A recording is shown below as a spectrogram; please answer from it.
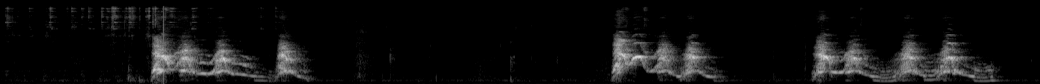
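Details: Indoor beagle named Gia, barking nonstop at a Spider-Man lamp that fell to the middle of the room, play bowing at it; three bursts of rapid harsh barks, each three or four barks, separated by silent gaps, in a small room.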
